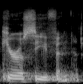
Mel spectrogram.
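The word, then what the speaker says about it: cheirosiphon: I noticed that not everyone reads the outline because I did look this up, and I looked at four different pronunciation websites and one primary literature article that told me the English pronunciation. And Kurosifan. The Age of Noob does it very well because he adds a little bit of in the H, you know, but I'm very American.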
